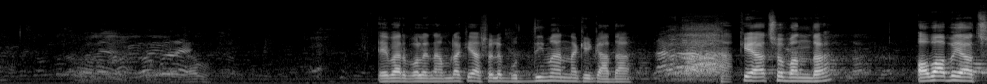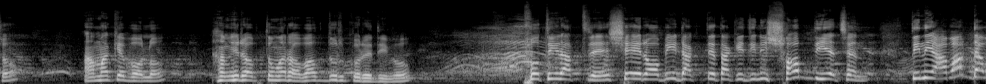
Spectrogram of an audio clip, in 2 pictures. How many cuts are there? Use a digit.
1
